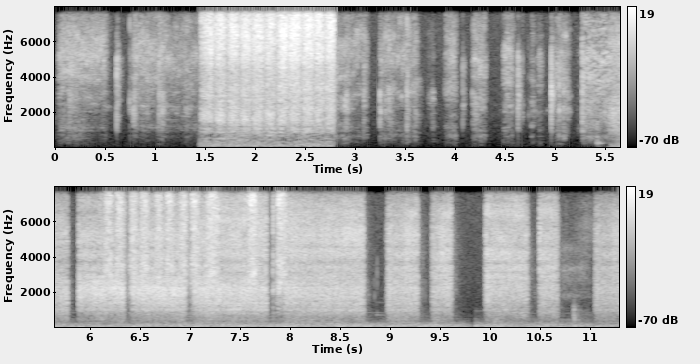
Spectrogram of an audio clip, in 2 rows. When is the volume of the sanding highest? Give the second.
2 s.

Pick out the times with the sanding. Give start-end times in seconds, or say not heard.
1.4-2.8, 6.1-8.0.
